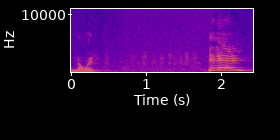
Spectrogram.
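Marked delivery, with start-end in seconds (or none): 1.8-2.3 high-pitched squeal of glee; thrilled little "yay"; delighted cheer. Retold or imitated. Retold delighted reply to a request.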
